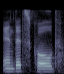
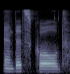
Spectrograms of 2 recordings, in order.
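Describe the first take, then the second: No difference in how they are said.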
